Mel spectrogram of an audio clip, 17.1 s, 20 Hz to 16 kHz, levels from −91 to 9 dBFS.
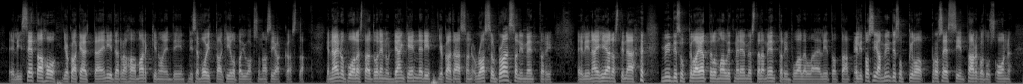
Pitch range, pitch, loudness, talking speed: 120-140 Hz, 130 Hz, -27 LUFS, 150 wpm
